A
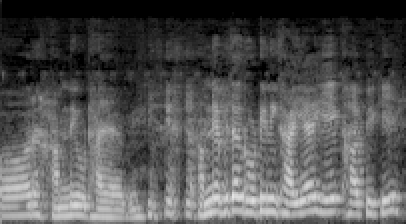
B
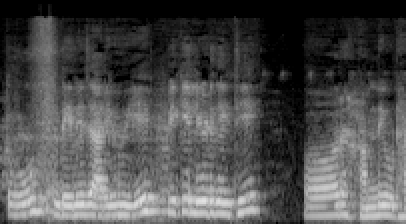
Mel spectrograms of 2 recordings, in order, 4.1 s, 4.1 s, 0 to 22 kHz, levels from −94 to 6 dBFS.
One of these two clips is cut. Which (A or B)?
B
